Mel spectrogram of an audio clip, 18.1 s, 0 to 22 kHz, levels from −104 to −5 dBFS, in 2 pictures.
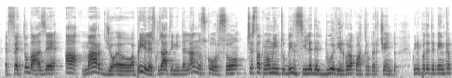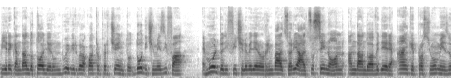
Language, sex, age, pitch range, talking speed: Italian, male, 20-39, 150-180 Hz, 155 wpm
